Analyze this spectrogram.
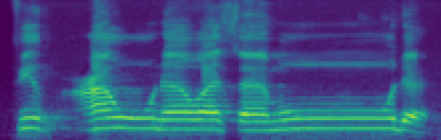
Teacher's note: Fir'auna wa, tapi na-nya nggak boleh dibaca panjang.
